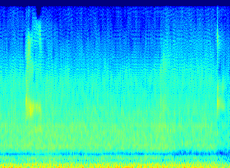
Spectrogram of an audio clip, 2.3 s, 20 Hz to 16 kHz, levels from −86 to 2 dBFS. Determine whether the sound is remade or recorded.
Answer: remade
